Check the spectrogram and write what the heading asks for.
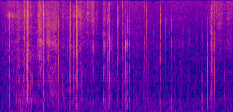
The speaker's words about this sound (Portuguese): E olha, vou fazer aqui um bocadinho de barulho só para tirar a capa da mola.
